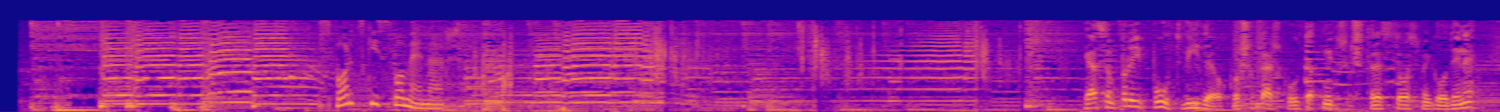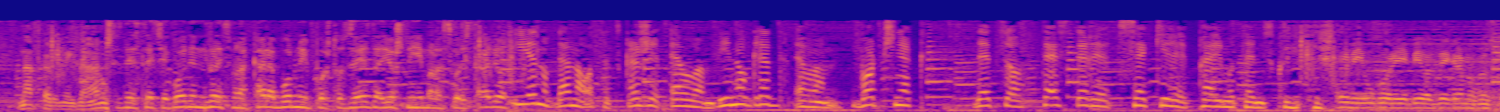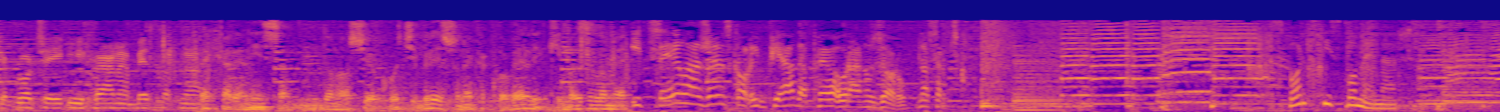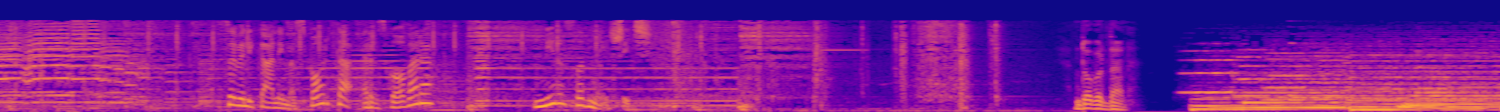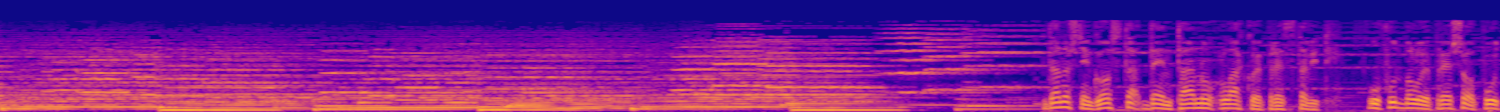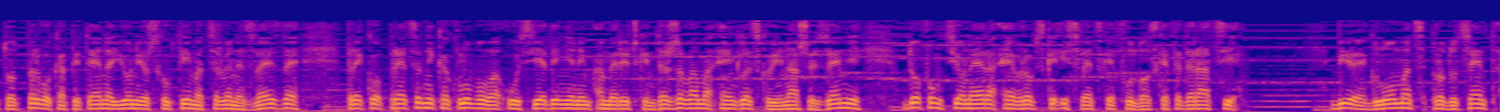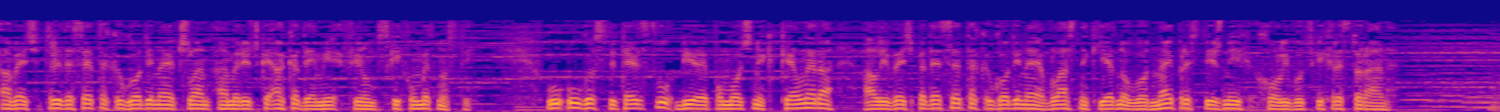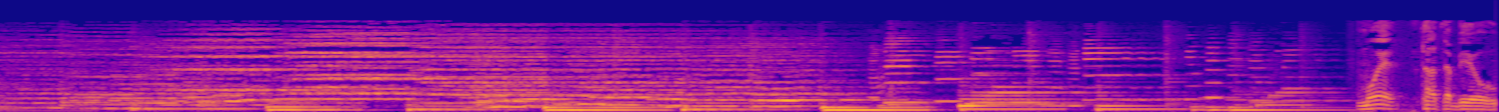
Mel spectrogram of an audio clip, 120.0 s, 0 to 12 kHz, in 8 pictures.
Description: Гост 289. емисије је фудбалер и филмски продуцент Ден Тана. Био је капитен прве генерације омладинског тима „Црвене звезде“.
